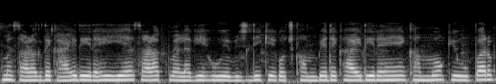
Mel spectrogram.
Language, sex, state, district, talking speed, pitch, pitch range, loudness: Hindi, female, Uttar Pradesh, Muzaffarnagar, 275 wpm, 200 Hz, 195-200 Hz, -13 LUFS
